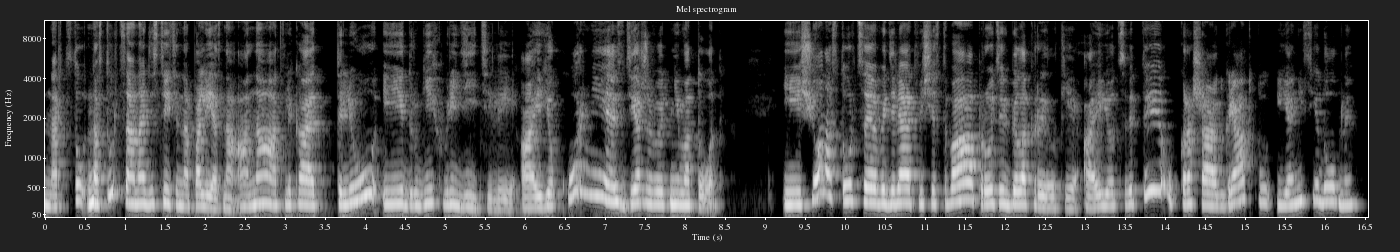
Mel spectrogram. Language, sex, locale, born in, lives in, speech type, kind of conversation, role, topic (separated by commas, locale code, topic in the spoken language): Russian, female, ru-RU, Ukraine, United States, read, expert-assistant, expert, Если бы поле было как квартира, какие «правила соседства» действовали бы между разными растениями?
